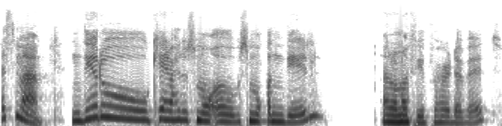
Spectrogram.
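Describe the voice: A woman with an Arabic accent speaks at a moderate pace in a fairly high pitch with very wide pitch swings. Her voice is somewhat breathy, with a dark, mellow tone.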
